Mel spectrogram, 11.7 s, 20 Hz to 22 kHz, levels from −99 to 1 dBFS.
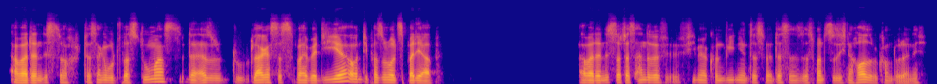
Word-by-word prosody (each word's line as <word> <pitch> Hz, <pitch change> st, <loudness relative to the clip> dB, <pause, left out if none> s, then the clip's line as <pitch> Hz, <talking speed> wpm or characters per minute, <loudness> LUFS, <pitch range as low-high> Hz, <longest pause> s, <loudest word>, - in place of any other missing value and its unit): Aber, 105 Hz, 0 st, +7 dB
dann 100 Hz, -1 st, +2 dB
ist -, -, -5 dB
doch -, -, -6 dB
das -, -, -6 dB
Angebot, 110 Hz, -2 st, -4 dB
was 100 Hz, -, +1 dB
du 120 Hz, -, -5 dB
machst 145 Hz, +1 st, 0 dB
da 110 Hz, -, 0 dB
also 105 Hz, -1 st, -1 dB
du 105 Hz, +1 st, -11 dB
lagerst 115 Hz, -1 st, +5 dB
das 110 Hz, +2 st, -3 dB
mal 110 Hz, -1 st, +2 dB
bei 105 Hz, -, +3 dB
dir 135 Hz, +10 st, +4 dB
und 130 Hz, -1 st, +2 dB
die -, -, -7 dB
Person 115 Hz, -1 st, -2 dB
holt's 110 Hz, -3 st, +2 dB
bei -, -, +5 dB
dir 100 Hz, -2 st, +4 dB
ab? -, -, -1 dB, 1.7 s
Aber, 105 Hz, 0 st, +4 dB
dann 105 Hz, 0 st, +3 dB
ist 115 Hz, -, -4 dB
doch 115 Hz, -, +1 dB
das 105 Hz, -1 st, 0 dB
andere 115 Hz, -1 st, -1 dB
v 120 Hz, +3 st, -14 dB
viel 110 Hz, -, -13 dB
mehr 110 Hz, -1 st, -2 dB
convenient, 105 Hz, +1 st, -7 dB
dass 105 Hz, -1 st, -5 dB
man 100 Hz, -2 st, -6 dB
dass 105 Hz, -2 st, -4 dB
dass 100 Hz, -1 st, -8 dB
man 105 Hz, -1 st, 0 dB
zu 105 Hz, -, -6 dB
sich 100 Hz, -1 st, -6 dB
nach 105 Hz, -1 st, -7 dB
Hause 120 Hz, -1 st, +5 dB
bekommt 95 Hz, 0 st, -10 dB
oder -, -, -4 dB
nicht? 95 Hz, +1 st, -12 dB
110 Hz, 235 wpm, -25 LUFS, 105-115 Hz, 1.7 s, Aber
